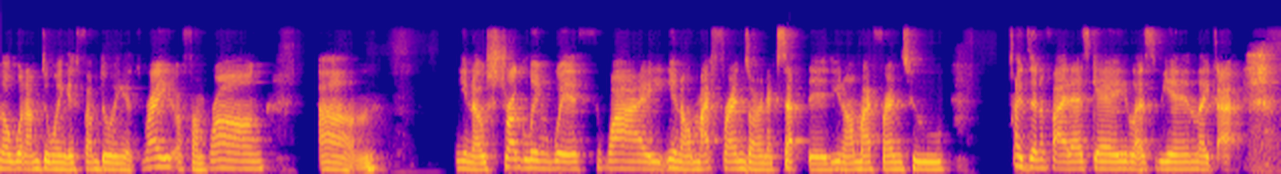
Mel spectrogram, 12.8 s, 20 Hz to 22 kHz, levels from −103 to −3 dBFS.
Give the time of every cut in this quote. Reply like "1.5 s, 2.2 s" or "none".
none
